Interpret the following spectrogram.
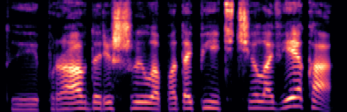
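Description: A woman voicing a stern, blustering sea king father who scolds slowly and heavily. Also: steady tone, fairly bright tone, no echo, clean studio sound. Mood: angry scolding. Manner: booming, scolding, drawn-out.

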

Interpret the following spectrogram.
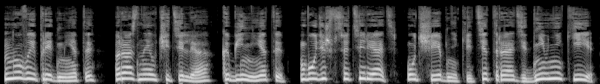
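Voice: mid-range voice, expressive, moderate pace, no echo, clean studio sound, pitched above the performer's own voice, close to an everyday voice. An audiobook narrator voicing a teasing, dramatic teenage girl, the older sister in a children's story. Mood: dire warning. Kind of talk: acted audiobook dialogue.

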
